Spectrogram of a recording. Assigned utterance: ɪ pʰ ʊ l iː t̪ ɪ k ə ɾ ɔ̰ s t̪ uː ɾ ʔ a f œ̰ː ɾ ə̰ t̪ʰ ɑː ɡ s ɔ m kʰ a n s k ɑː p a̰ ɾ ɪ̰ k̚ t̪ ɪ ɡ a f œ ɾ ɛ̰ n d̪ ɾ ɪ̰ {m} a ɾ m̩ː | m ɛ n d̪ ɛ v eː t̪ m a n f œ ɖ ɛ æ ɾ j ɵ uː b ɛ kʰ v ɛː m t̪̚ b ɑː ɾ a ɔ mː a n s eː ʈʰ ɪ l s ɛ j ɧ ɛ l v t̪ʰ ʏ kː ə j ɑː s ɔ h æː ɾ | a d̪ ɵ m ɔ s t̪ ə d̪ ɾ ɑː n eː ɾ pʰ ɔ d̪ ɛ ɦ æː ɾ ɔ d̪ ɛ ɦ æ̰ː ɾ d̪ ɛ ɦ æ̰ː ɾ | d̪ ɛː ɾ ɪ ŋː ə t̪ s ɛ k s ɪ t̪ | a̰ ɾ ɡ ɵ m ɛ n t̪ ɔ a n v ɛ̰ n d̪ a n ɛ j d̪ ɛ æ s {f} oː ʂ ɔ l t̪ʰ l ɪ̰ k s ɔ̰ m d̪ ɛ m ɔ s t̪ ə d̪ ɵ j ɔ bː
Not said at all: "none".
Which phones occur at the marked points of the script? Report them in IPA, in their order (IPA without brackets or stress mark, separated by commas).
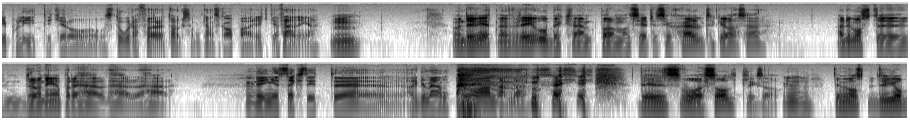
ŋ, v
